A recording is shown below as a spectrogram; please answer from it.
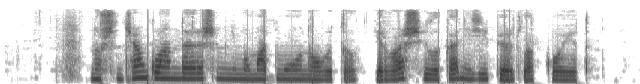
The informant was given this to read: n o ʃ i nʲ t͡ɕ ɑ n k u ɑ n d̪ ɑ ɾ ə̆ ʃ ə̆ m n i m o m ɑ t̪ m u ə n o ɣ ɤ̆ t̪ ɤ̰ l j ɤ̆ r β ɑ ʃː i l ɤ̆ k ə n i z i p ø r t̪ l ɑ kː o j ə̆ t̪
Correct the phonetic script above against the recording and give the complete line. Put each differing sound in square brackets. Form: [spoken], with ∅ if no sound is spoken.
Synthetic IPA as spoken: n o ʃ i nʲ t͡ɕ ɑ [m] k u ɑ n d̪ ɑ ɾ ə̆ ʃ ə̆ m n i m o m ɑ t̪ m u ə n o ɣ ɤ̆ t̪ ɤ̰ l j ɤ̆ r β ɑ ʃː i l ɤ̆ k [ɑ] n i z i p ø r t̪ l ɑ kː o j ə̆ t̪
